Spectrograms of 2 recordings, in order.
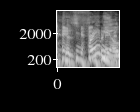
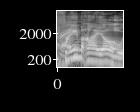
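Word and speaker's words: Frame.io: optimized phrase they say you say frameo like flows right frame IO is like three very distinct syllables which are just not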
